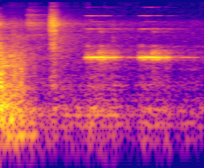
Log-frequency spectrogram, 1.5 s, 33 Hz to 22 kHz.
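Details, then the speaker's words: 2013 BMW X5 E70, parked and locked: short bursts of door lock actuator clunks keep firing on their own, only when near the driver's side, windows also closing; faulty locking control, cause not yet found. "did you hear that it's locking unlocking home on the tone now I'm here on the driver's side"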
